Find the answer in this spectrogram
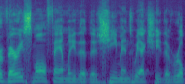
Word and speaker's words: Shemin: We're a very small family, the Shemins. We actually, the real pronunciation is Shemin, but in the South, no one could say it, so we go by Shemin.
